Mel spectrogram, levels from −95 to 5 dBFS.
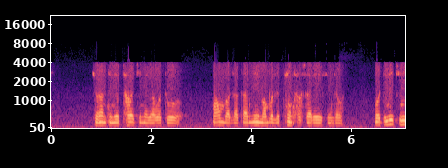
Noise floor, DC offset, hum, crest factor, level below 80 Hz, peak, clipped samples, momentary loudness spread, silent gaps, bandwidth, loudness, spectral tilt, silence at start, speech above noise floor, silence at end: -43 dBFS; under 0.1%; none; 16 dB; -46 dBFS; 0 dBFS; under 0.1%; 9 LU; none; 4.2 kHz; -16 LUFS; -6.5 dB/octave; 0.85 s; 28 dB; 0 s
